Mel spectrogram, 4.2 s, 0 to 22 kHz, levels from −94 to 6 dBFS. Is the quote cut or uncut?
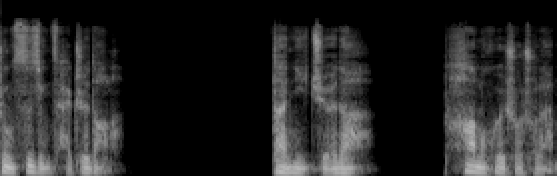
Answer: uncut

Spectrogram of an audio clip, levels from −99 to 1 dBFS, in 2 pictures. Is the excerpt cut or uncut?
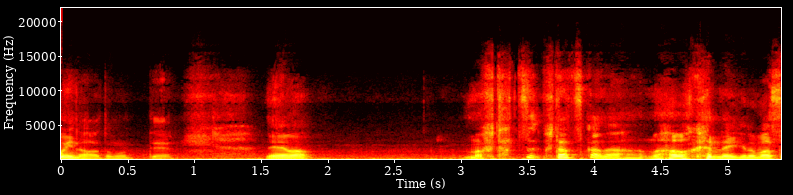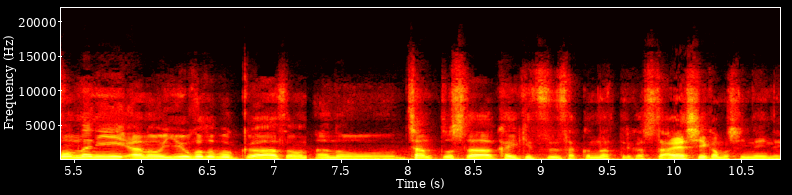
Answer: cut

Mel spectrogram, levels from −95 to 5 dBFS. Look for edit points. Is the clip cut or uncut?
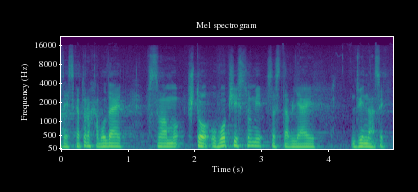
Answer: cut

